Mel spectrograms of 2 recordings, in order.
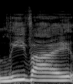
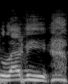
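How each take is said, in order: First: It is said like the jeans brand name. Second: It is said like the word levee. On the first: The speaker calls it right. "saying Levi like the jeans" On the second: The speaker calls it wrong. "I used to say Levy, like, and I even compared it to like a levee"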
